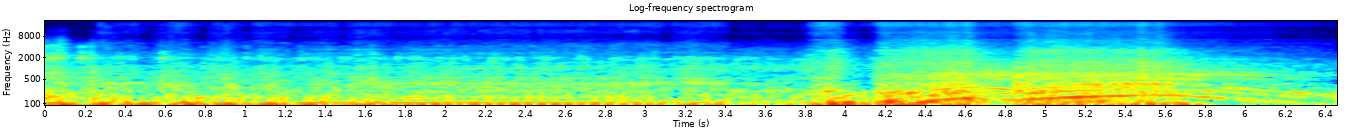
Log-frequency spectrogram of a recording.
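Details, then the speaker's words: C3 Corvette diesel ("Cyrus") with rebuilt TH350 transmission: deep, steady clatter that settles after a short rev and idles evenly with no misses; starts right up and runs fine though it ran a little warm (overheating issue). "Well, there you go, guys. Things still started right up and ran, even though, you know, she got a little warm. It wasn't too bad."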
